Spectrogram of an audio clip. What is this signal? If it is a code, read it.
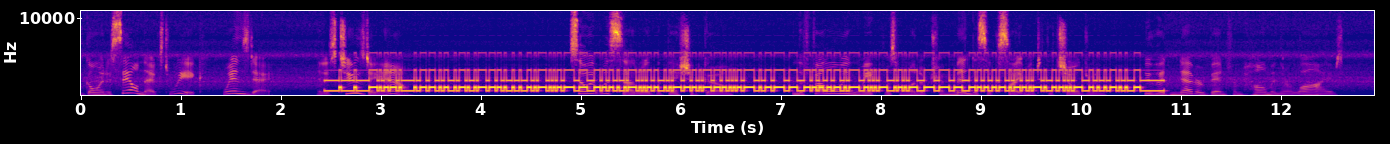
RTTY (50 baud, 450 Hz shift), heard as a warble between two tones, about 890 Hz centre, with speech in English. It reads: ANCHE QUESTO PESCE E STATO INTRODOTTO IN EUROPA.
